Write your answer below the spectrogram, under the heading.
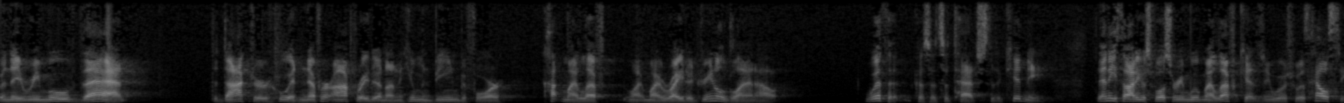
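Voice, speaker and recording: A man with a medium pitch talks fairly quickly, his pitch varying in an ordinary way. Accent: Midwestern US. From Indiana. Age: 60s. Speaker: lecturer. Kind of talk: lecture.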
